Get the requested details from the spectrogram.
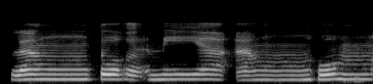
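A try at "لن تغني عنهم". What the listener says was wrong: ulang lagi aja ya daripada kepanjangan di sini anhum bukan ang.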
